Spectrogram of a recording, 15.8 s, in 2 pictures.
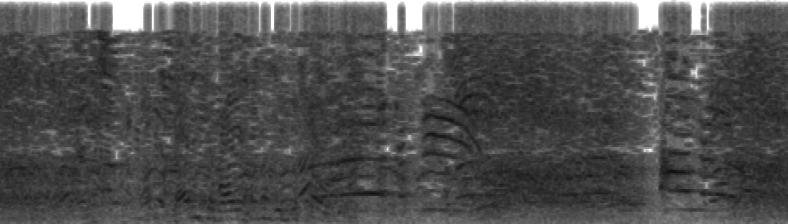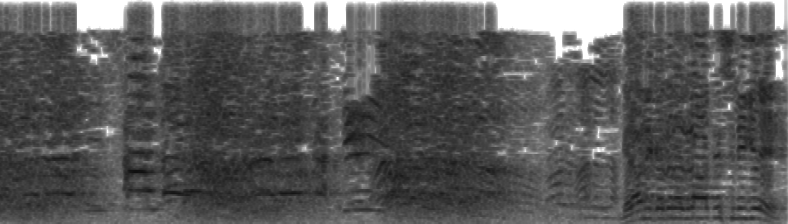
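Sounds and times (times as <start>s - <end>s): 
large crowd chanting slogans in unison during a speech: 0.0s - 13.4s
speech: 2.2s - 3.4s, 14.2s - 15.7s.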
